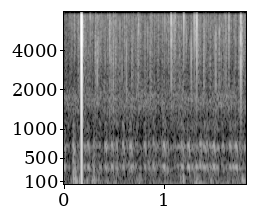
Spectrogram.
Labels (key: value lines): label: anthrophony, mechanical
recorder: SoundTrap 300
